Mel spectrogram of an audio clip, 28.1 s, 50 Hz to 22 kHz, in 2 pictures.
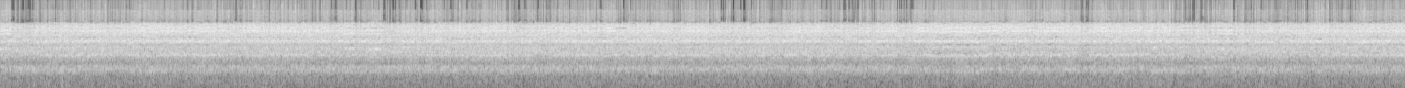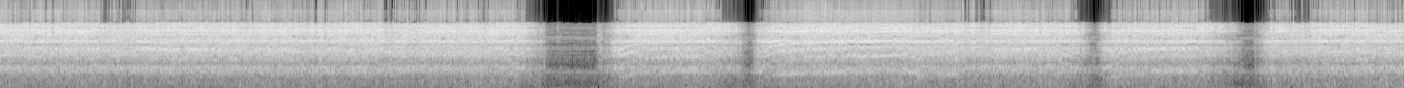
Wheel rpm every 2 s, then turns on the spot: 230, 230, 230, 230, 230, 230, 220, 220, 210, 160, 100, 180, 150, 130.
20-22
